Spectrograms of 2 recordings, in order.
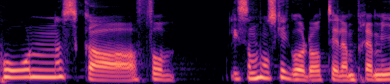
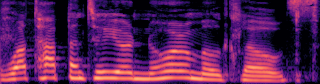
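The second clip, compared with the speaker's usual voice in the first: hissing delivery; 2 semitones higher than usual. Retelling a film scene, the unemployed guy speaks from the couch: retelling Ethan Hawke hissing. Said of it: "liksom väser han nerifrån soffan".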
